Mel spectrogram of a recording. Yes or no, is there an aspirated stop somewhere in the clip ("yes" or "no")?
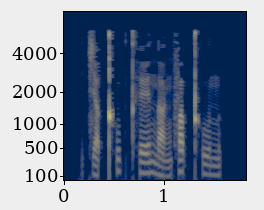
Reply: yes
